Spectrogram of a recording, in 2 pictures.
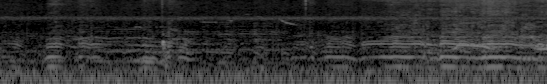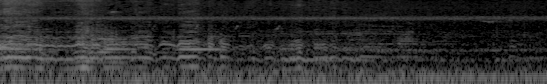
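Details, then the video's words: Bees buzzing in a continuous soft, wavering drone that rises and dips in pitch, with faint short chirps scattered through it and a constant high whine and low rumble behind. "Bees Buzzing Sounds"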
